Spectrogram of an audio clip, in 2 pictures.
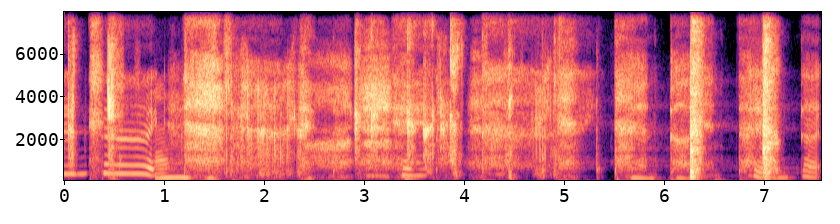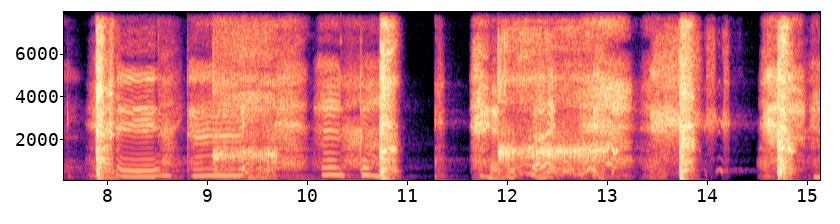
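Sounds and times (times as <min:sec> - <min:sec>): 
person spitting: 0:00.0 - 0:05.5, 0:06.2 - 0:07.2, 0:07.9 - 0:08.2, 0:09.1 - 0:09.8, 0:10.7 - 0:11.0, 0:11.9 - 0:15.0.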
